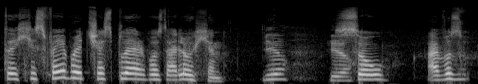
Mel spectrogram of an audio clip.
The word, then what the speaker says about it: Alekhine: everybody thinks it's Alekhine, Aljechin.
